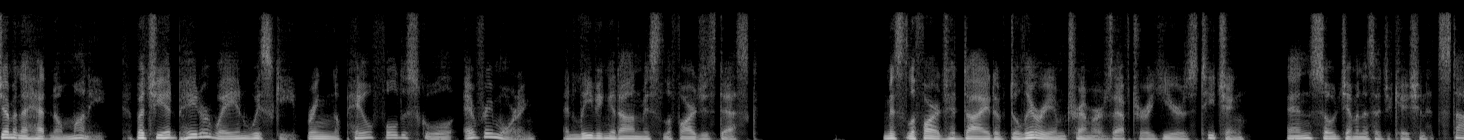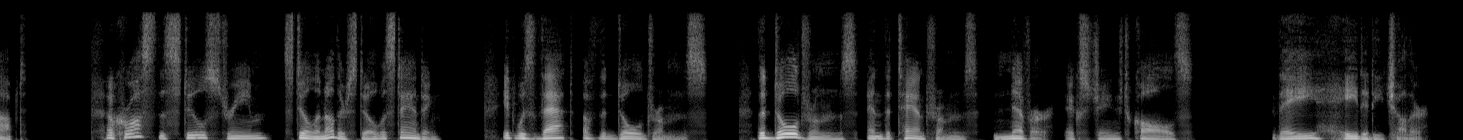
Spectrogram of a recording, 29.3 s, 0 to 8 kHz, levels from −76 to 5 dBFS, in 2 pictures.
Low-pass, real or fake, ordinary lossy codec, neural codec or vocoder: 7.2 kHz; fake; MP3, 64 kbps; codec, 24 kHz, 0.9 kbps, DualCodec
